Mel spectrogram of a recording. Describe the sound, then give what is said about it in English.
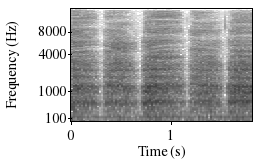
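A voice imitates panting after running up stairs: quick, heavy, breathy huffs, about five in a row, rising and falling in a steady rhythm with nothing else heard. “they were hardcore working out, and they were panting at the top. They got to the top and they were just standing there drinking water and being like,”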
